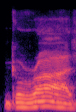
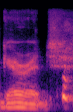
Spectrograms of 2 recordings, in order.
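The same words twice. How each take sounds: First: The word is said in an American accent. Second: The word is said in a British accent. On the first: This is how people at home say it. The speaker calls it right. "no, it's garage" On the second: This is how it was said in England. The speaker calls it wrong. "not garage"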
